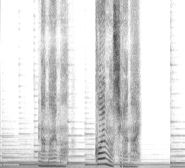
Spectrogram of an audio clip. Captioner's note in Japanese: 語り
